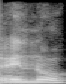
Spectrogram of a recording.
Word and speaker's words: Renault: Uno de los tres hermanos que cobró más relevancia dentro de la organización fue Louis Renault, como pronuncian allá en Francia, que bueno, gracias a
